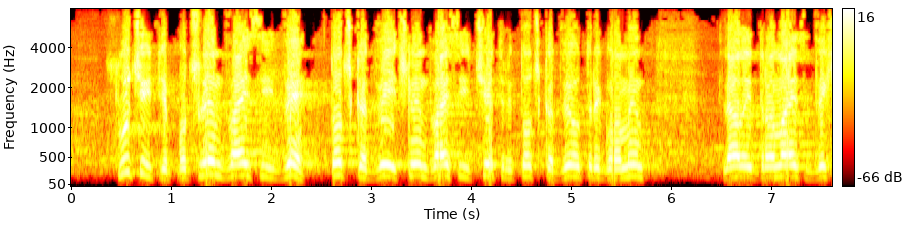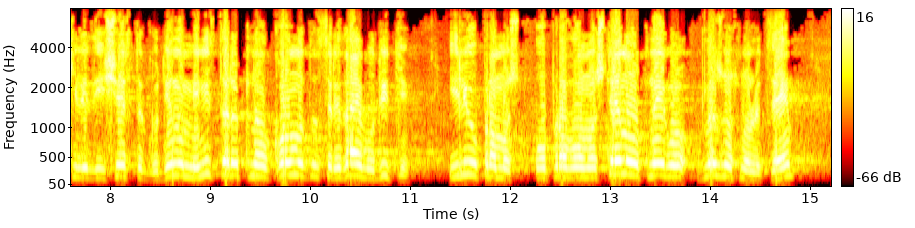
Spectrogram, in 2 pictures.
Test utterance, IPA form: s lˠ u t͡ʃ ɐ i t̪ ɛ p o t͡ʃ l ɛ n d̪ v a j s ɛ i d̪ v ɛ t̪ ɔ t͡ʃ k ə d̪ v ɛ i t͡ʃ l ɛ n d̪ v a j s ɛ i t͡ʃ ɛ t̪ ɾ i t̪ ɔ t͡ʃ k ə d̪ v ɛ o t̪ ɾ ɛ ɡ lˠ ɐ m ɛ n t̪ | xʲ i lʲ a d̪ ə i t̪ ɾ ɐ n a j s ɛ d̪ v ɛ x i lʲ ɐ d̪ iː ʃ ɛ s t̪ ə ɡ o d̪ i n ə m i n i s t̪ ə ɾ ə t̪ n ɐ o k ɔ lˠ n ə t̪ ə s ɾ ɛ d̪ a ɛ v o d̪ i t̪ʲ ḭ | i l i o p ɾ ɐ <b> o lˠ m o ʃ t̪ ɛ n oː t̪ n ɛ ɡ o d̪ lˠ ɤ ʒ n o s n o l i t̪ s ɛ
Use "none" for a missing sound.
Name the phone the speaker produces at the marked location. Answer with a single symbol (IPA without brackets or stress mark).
v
